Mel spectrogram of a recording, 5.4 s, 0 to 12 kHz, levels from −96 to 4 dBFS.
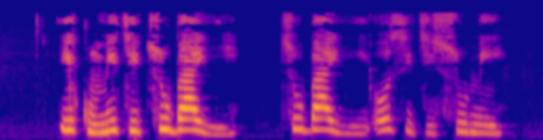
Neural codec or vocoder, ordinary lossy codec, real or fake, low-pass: none; MP3, 32 kbps; real; 10.8 kHz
